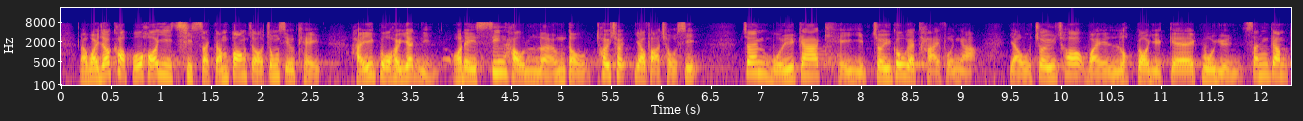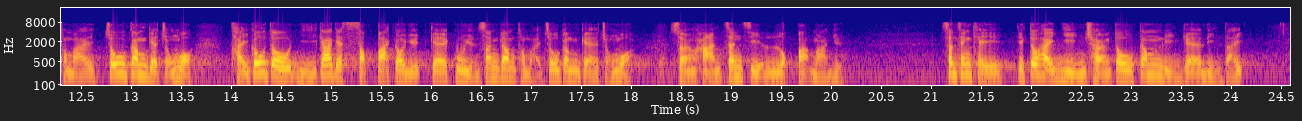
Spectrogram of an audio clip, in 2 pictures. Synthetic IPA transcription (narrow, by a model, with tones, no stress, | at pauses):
laː˨˩wɐ˨˩jt͡sɔː˨˥kʰɔː˧k̚po˨˥whɔː˨˥jiː˨˧t͡sʰiː˧t̚sɐ˨t̚kɐ˨˥mpɔː˥ŋt͡sɔː˨t͡sʊ˥ŋsiː˨˥wkʰe˨˩j | hɐ˨˥jkwɔː˧hɵ˧ɥjɐ˥t̚niː˨˩nɔː˨˧ɾe˨jsiː˥nhɐ˨wlœː˨˧˥ŋt̪o˨wt̪ʰɵ˥ɥt͡ʃʰɵ˥t̚jɐ˥wfaː˧t͡ʃʰo˧wsiː˥ | t͡ʃœː˥ŋmuː˨˧jkaː˥kʰe˨˧jjiː˨˩p̚t͡ʃɵ˧ɥko˥wkɛː˧t̪ʰaː˧jfuː˨˥nŋaː˧˥ | jɐ˨˩wt͡ʃɵ˧ɥt͡ʃʰɔː˥wɐ˨˩jlʊ˨kːɔː˧jyː˨t̚kɛː˧kuː˧jyː˨˩nsɐ˥nkɐ˥mt̪ʰʊ˨˩ŋma̰ː˨˩jt͡so˥wkɐ˥mkɛː˧t͡sʊ˨˥ŋwɔː˨˩ | t̪ʰɐ˨˩jko˥wt̪o˧wjiː˨˩kaː˥kɛː˧sɐ˨p̚paː˧t̚kɔː˧jyː˨t̚kɛː˧kuː˧jyː˨˩nsɐ˥nkɐ˥mt̪ʰʊ˨˩ŋmaː˨˩jt͡so˥wkɐ˥mkɛː˧t͡sʊ˨˥ŋwɔ̰ː˨˩ | sœː˨ŋhaː˨nt͡sɐ˥nt͡siː˨lʊ˨k̚pa̰ː˧k̚ma̰ː˨njy̰ː˨˩n | sɐ˥nt͡sʰɪ˨˥ŋkʰe˨˩jjɪ˨k̚t̪o˥wɦɐ˨jjiː˨˩nt͡ʃʰœː˨˩ŋt̪o˧wkɐ˥mliː˨˩nkɛː˧liː˨˩nt̪ɐ˨˥j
